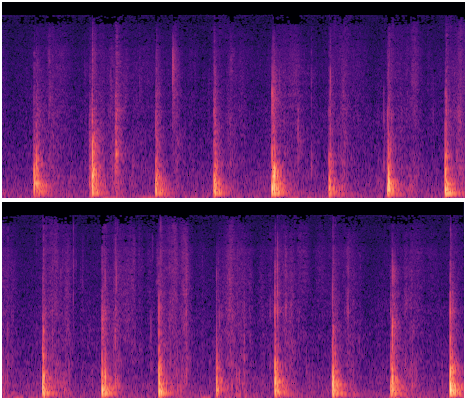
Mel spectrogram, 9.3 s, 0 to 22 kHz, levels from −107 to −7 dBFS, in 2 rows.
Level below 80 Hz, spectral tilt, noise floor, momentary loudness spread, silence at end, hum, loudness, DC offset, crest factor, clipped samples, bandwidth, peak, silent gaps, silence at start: -52 dBFS; -8 dB/octave; -53 dBFS; 21 LU; 0 s; none; -33 LUFS; under 0.1%; 28 dB; under 0.1%; 16.5 kHz; -6 dBFS; none; 0.3 s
